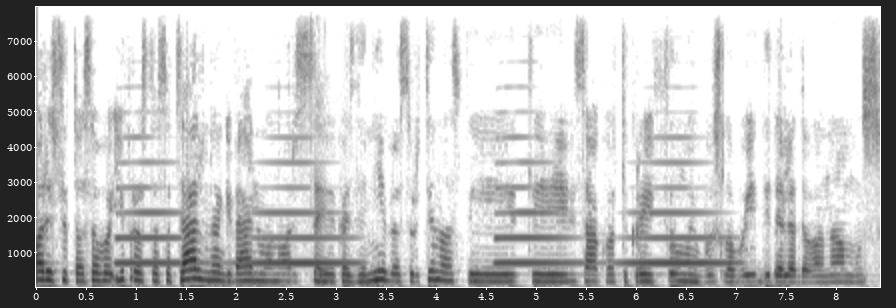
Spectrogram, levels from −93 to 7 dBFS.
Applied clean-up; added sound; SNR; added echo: none; Wind instrument, woodwind instrument; 7 dB; none.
